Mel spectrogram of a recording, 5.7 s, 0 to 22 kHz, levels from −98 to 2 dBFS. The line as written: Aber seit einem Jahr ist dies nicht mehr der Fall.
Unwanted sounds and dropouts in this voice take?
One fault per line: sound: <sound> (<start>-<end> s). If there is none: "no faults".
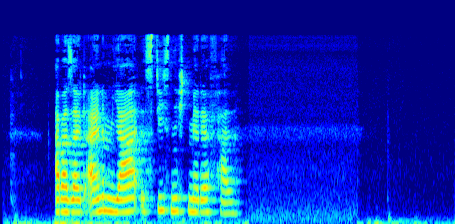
no faults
